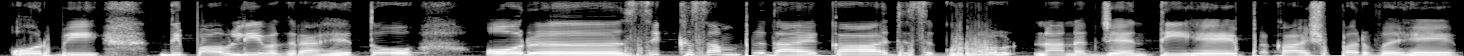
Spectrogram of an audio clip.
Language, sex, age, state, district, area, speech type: Hindi, female, 30-45, Madhya Pradesh, Ujjain, urban, spontaneous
